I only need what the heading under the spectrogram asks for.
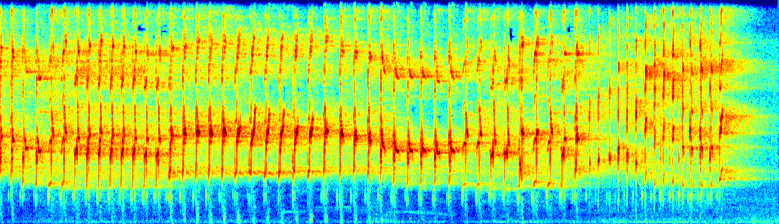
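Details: Lovebird long ngekek trill used as a lure for a rival: rapid, shrill, rattling notes repeated several times a second for about seven seconds, climbing higher and fading out at the end.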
